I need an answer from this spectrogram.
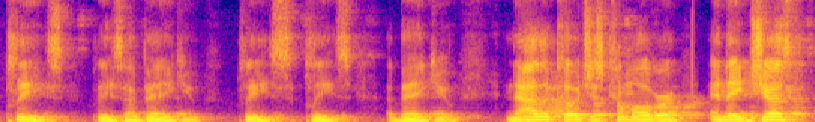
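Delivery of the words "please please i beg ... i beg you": low, sorrowful pleading; pitiful plea in a lowered voice; mock begging. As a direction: act out a defeated wrestler begging the judges. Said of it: "he starts begging them".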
